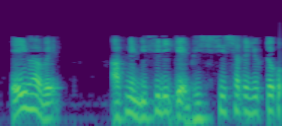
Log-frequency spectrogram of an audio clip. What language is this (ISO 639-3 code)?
ben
